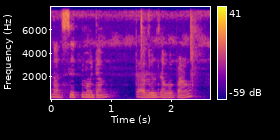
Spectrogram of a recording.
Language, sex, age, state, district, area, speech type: Assamese, female, 45-60, Assam, Jorhat, urban, spontaneous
